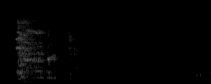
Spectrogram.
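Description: A person clearing their throat: one short rough burst followed at once by a smaller one.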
